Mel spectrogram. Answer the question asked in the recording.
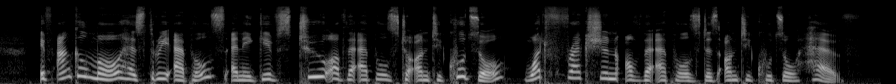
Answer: the fraction of apples that Auntie Kutso has is 2/3.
